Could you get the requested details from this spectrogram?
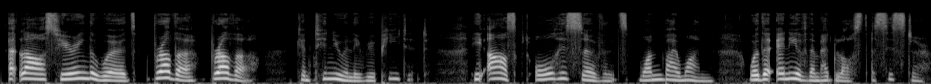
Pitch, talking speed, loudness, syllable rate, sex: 215 Hz, 160 wpm, -19 LUFS, 5.3 syllables/s, female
